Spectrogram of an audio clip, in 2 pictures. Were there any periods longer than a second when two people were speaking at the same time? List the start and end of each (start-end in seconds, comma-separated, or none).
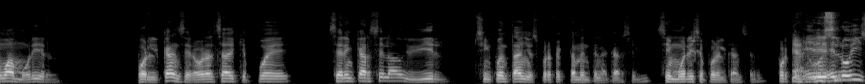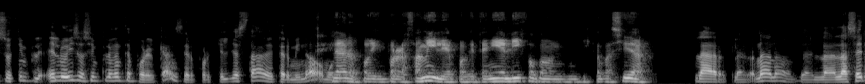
none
